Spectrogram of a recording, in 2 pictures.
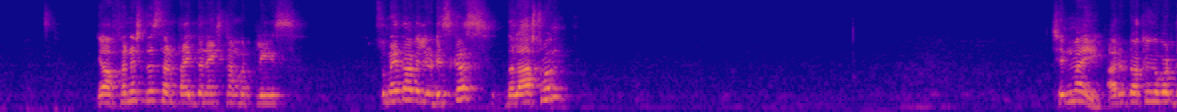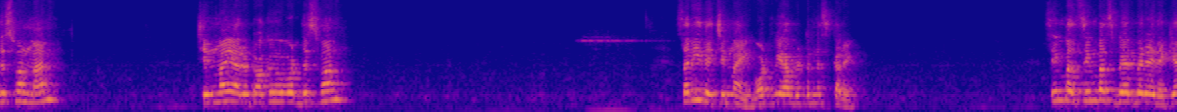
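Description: A man speaks calmly and clearly into a nearby microphone, in short bursts with pauses.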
